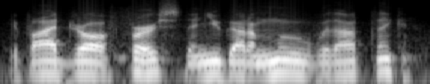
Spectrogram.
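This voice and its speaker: An actor playing a grim young gunfighter in a radio western, speaking in deliberate, clipped phrases. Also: male voice, medium pitch, little pitch movement, smooth, natural voice. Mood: cold menace. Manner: deliberate, clipped, menacing pauses. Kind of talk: 1950s radio western acting. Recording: muffled old-time radio recording.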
